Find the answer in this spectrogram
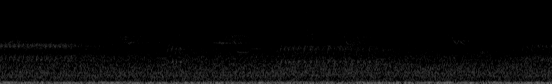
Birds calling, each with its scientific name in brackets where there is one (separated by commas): Red-eyed Vireo (Vireo olivaceus)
